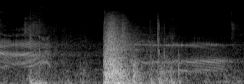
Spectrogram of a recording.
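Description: A body slams down hard onto a wrestling mat with a loud thud.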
